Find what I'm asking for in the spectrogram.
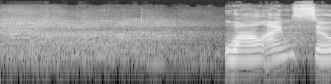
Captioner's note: audience laughs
